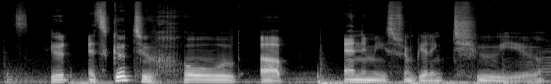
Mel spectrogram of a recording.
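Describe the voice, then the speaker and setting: Low-pitched, unhurried man commentating a game. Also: music in the background. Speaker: video game player and commentator. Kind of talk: casual gameplay commentary, thinking aloud.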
